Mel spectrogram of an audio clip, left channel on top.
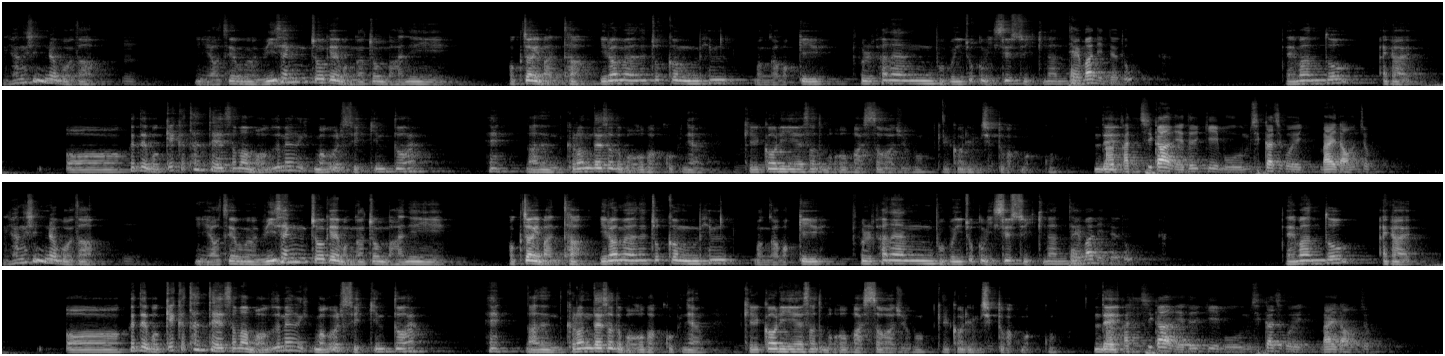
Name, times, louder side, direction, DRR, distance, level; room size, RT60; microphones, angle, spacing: voice 1, 0.0-0.9 1.9-4.4 5.1-8.2 8.6-10.8 12.8-13.5 13.8-14.1 15.1-18.6 19.2-21.5 21.8-25.0 25.3-25.6, right 3 dB, 30° right, 10 dB, 0.5 m, -28 dB
voice 2, 10.7-11.3 25.4-25.5 25.8-28.1, left 4 dB, 40° left, 9 dB, 0.6 m, -27 dB
11.0 x 10.5 x 2.5 m, 0.78 s
head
